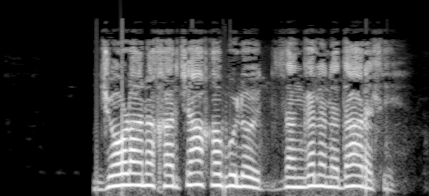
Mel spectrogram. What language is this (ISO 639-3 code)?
gwt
